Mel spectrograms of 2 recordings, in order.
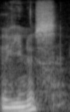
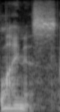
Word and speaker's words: Linus: I speak Swedish it's heinous when speak Finnish it's Lino's when I speak English its Linus and I really don't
